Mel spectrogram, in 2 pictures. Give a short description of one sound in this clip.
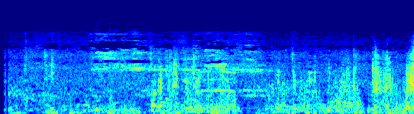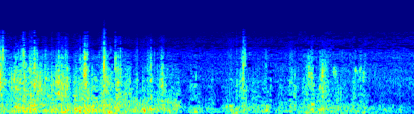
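Strong wind roars and gusts outdoors.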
